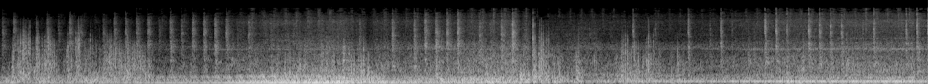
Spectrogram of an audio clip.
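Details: 1985 Chevrolet Silverado K10 pickup with 305 V8 (third engine): sharp, fairly regular ticking knock about three times a second over a rough idle; engine knock, source still being diagnosed.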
